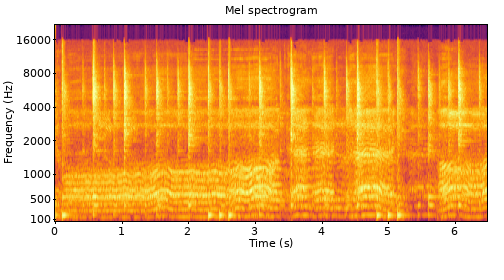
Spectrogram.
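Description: Amplified male voice chanting long, wavering melismatic lines, in the style of religious inshad, over a steady low drone and regular percussion hits.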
